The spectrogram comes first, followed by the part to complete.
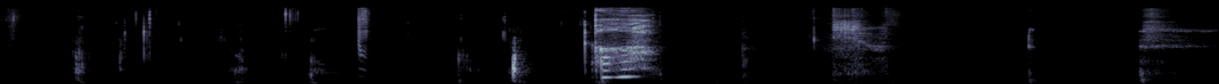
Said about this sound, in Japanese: さっきごくごく飲んでたんだけど、今ちょびちょびしか飲めなくなってる。でもちょびちょびだけど、今意外と受け付けた。胃が。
